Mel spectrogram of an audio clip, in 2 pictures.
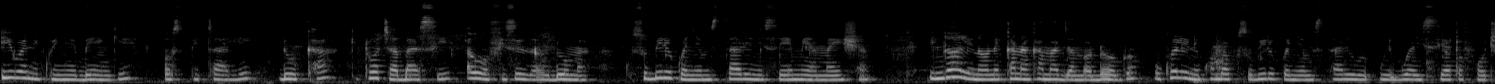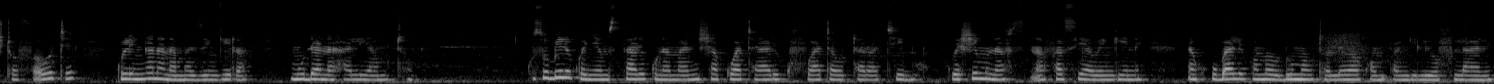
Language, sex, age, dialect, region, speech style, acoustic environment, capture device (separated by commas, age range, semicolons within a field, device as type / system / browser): Swahili, male, 25-34, Kenya - Nairobi Sheng-influenced, Kenya, relaxed, nature, desktop / Linux / Chrome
